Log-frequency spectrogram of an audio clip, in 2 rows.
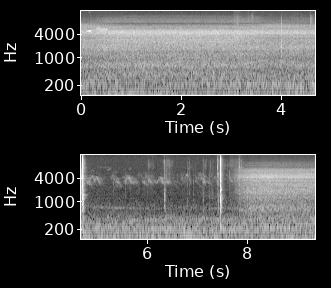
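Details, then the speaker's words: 1964 GE P925 transistor radio: heavy steady rushing hiss even at zero volume, briefly cut by clicks; suspected noisy germanium transistor in the audio circuit. "a lot of hiss listen to that waterfall with the volume all the way down"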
